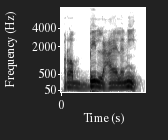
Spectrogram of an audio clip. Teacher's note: we connected the ba directly to lam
